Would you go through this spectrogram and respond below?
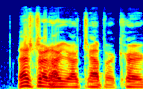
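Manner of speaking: put-on crusty old man voice. Joking about an older coworker crashing a teen party, in a crusty old man voice. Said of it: "nobody wants some crusty old Vizuck".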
